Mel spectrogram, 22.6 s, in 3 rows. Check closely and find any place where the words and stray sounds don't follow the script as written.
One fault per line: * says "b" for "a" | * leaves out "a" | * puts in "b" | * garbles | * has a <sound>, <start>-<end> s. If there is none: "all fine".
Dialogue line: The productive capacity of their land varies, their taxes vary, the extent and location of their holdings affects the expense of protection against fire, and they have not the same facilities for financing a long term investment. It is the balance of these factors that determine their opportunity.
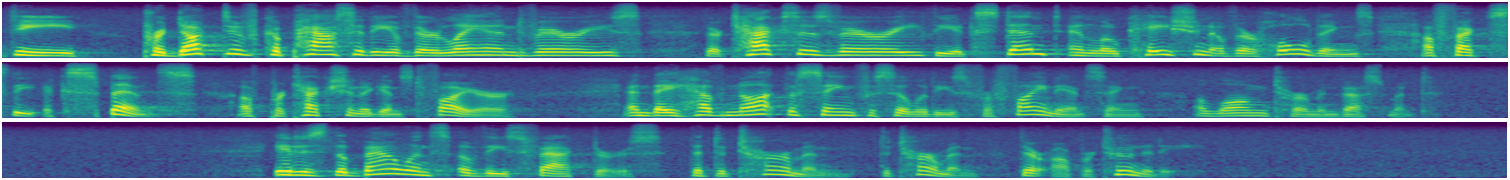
* puts in "determine"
